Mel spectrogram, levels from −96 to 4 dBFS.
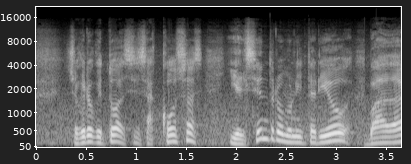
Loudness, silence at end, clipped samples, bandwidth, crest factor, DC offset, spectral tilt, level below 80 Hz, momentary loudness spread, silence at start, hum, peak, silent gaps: -14 LUFS; 0 s; under 0.1%; 13.5 kHz; 14 dB; under 0.1%; -4 dB/octave; -66 dBFS; 6 LU; 0 s; none; 0 dBFS; none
